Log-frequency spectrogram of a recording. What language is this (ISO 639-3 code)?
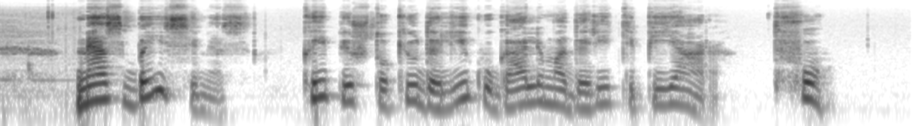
lit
